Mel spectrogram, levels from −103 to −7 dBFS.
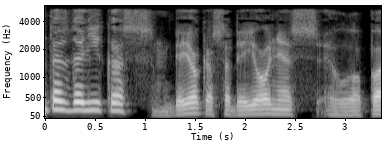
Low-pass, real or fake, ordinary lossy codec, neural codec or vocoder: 5.4 kHz; real; MP3, 32 kbps; none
